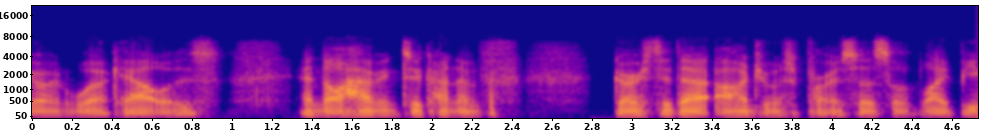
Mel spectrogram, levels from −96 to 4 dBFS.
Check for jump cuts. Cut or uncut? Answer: uncut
